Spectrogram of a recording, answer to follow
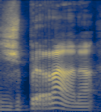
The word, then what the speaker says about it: sbrana: says ti sbrana, ti sbrana. So it's not sbr but sbrbr.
